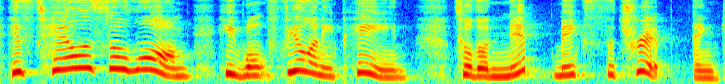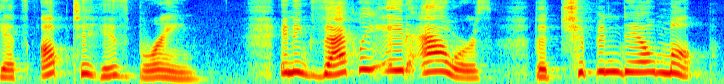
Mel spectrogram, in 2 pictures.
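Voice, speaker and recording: A woman's voice: high-pitched, fairly bright tone. A woman reading a rhyming children's book aloud in an emphatic, sing-song storytelling manner.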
